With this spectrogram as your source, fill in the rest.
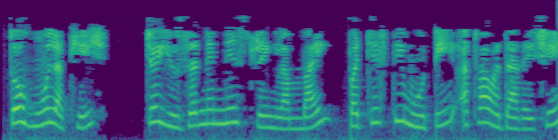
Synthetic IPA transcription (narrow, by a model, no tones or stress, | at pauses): t̪oɦũləkʰiʃ | d͡ʒojuzəɾnemnisʈɾĩŋɡləmbaipət͡ʃist̪ʰimoʈiət̪ʰʋaʋəd̪ʱaɾet͡ʃʰe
